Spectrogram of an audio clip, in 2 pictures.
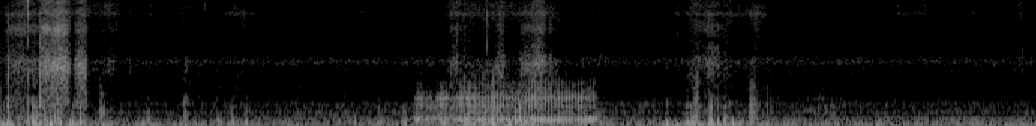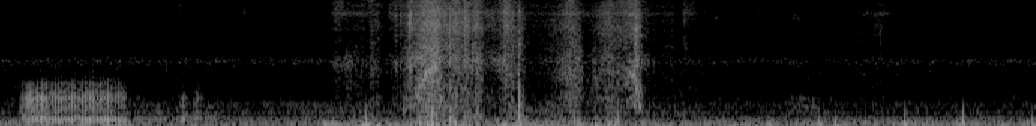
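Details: A sleeping puppy snoring: soft raspy bursts of breathy noise, a few seconds long, swelling and fading at irregular intervals over a low background hum.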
